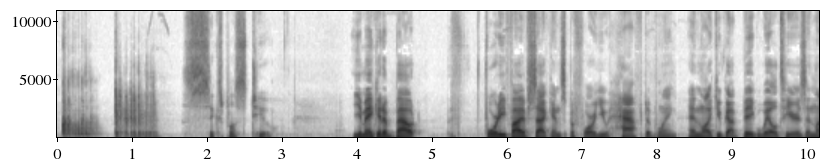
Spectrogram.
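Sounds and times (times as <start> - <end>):
dice rolled during a tabletop role-playing game: 0.0 - 1.4
speech: 1.7 - 3.0, 4.0 - 10.1.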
